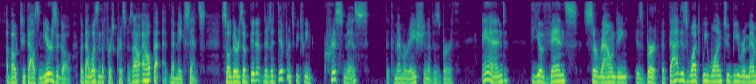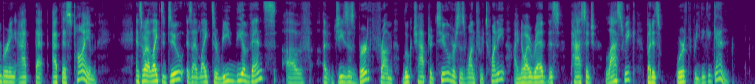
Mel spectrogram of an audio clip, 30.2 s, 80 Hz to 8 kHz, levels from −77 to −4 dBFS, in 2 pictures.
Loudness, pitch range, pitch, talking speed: -19 LUFS, 125-160 Hz, 140 Hz, 180 wpm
